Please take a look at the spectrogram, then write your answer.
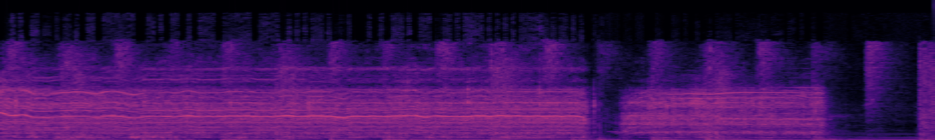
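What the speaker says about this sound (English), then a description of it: "I've switched over to an electric sharpener." An electric pencil sharpener whirs loudly and continuously, with a brief dip partway through before grinding on again.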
